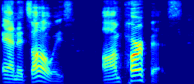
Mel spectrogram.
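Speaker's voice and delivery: news anchor read. Acted. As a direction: announce it like a TV news opener. Opens news segment as host.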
